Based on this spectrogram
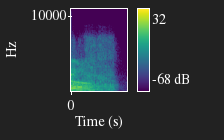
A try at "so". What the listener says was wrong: Not sir. Sir means your tongue is coming out. Sir, sir. So see where my tongue is. sh, my tongue touches the upper part of my mouth, the upper ridge of my mouth.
